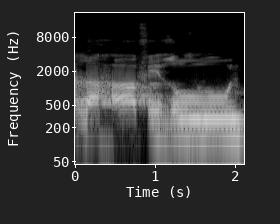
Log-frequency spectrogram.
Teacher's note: لیکن نون کو عارضی طور پہ ساکن کر دیا، لحافظون، پانچ حرکتیں کھینچ لیں اس کو آپ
